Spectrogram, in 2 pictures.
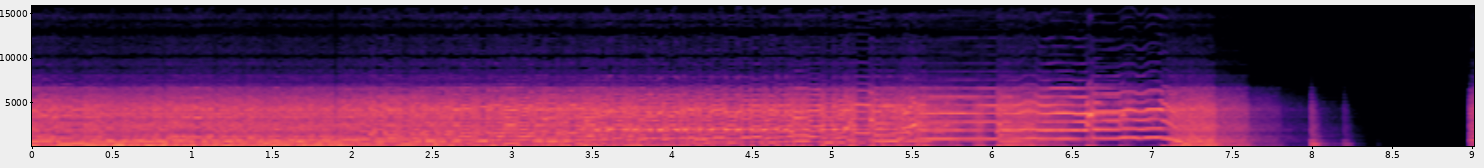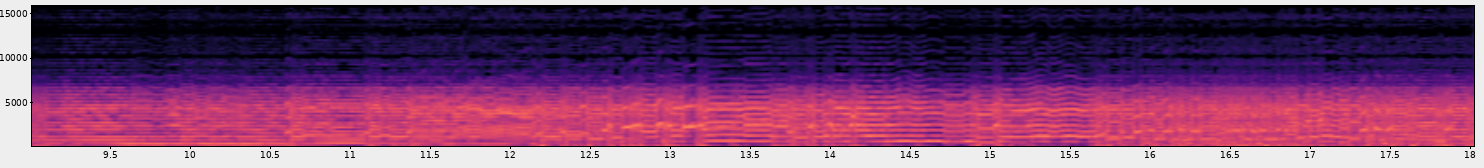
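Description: B.C. Rich Shredzilla seven-string electric guitar played on its DiMarzio bridge pickup: fast riffing, then a steep dive in pitch about seven seconds in that drops into a second of silence, before separate notes and riffs pick up again.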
